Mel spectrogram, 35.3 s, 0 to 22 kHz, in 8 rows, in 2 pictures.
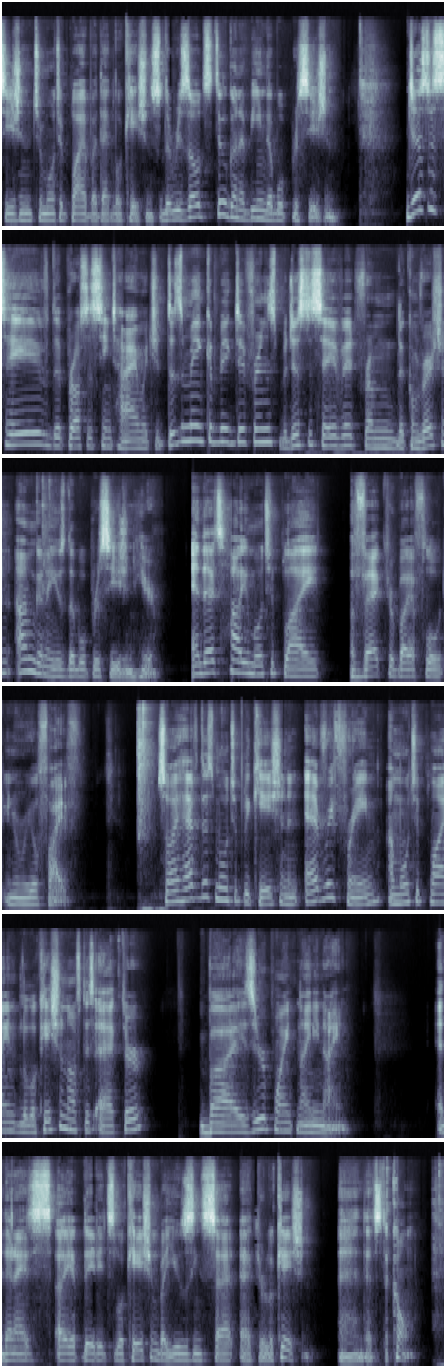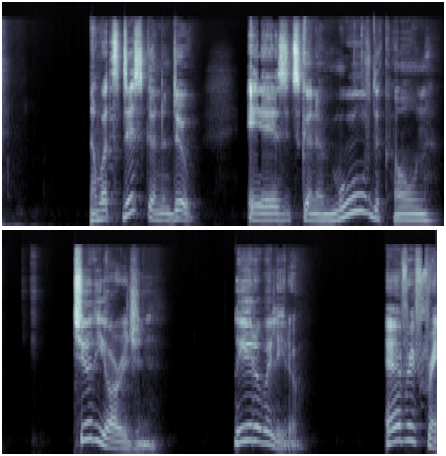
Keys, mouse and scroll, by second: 9.2 click, 14.5 Delete, 15.4 right click, 18.7 click, 22.4 click, 25.7 click, 26.4 click, 29.4 click, 30.0 click, 31.1 click, 31.9-33.2 right drag.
